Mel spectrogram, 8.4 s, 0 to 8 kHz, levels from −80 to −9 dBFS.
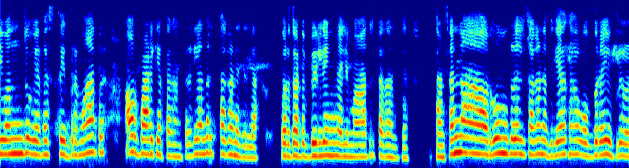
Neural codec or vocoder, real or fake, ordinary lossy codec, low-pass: codec, 16 kHz, 4 kbps, FreqCodec, smaller model; fake; none; 7.2 kHz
